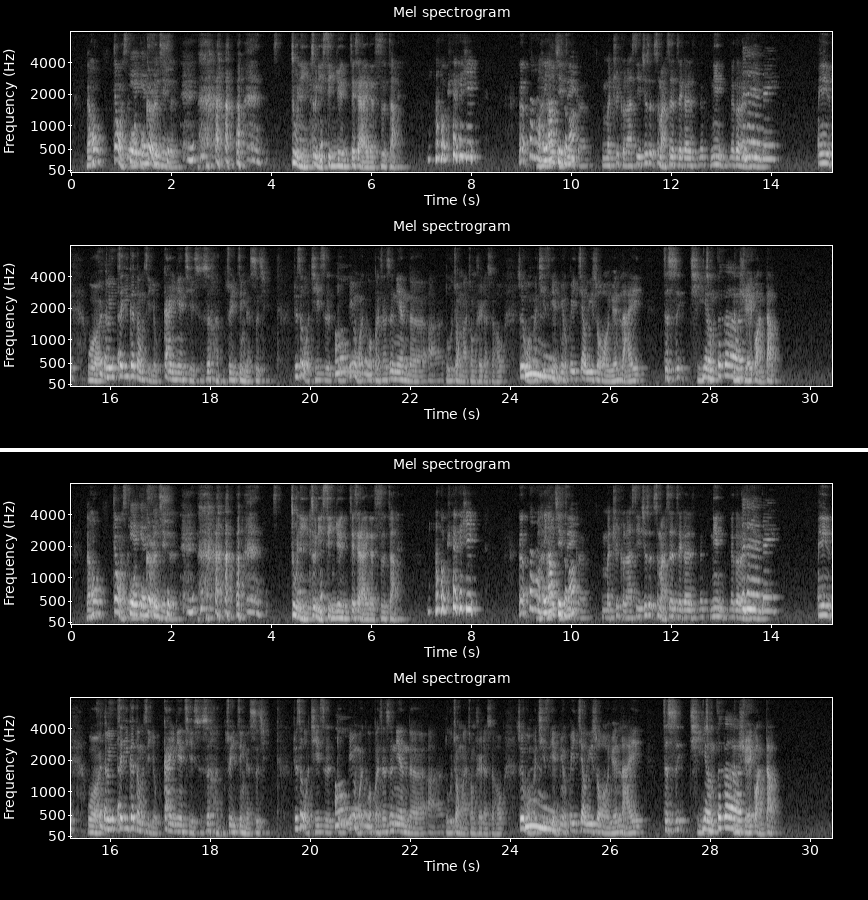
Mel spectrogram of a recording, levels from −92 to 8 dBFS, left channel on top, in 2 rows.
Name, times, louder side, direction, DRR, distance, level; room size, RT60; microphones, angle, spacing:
voice 1, 0.3-2.1 2.5-3.8 4.4-6.6 9.0-10.4 10.6-13.8 14.9-19.1 19.7-26.6 27.1-28.1 28.4-29.3, left 1 dB, 50° right, 3 dB, 4.9 m, -26 dB
voice 2, 1.2-2.7 7.3-8.1 9.2-10.1 13.4-14.1 15.8-16.0 20.5-21.2 24.3-25.0 27.8-28.7, right 2 dB, 75° right, 4 dB, 1.5 m, -21 dB
16.0 x 8.5 x 3.8 m, 0.29 s
head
